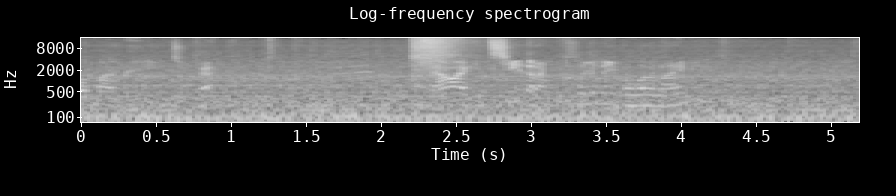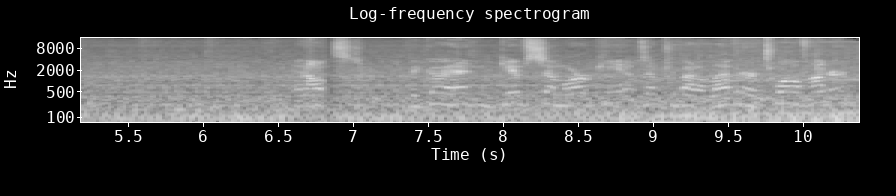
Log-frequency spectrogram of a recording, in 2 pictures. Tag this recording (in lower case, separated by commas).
speech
